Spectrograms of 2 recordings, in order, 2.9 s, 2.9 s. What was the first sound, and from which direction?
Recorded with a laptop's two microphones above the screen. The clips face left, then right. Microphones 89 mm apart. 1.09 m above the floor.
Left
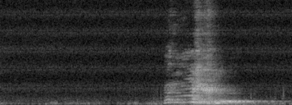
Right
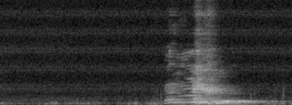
A sneeze, 80° left.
